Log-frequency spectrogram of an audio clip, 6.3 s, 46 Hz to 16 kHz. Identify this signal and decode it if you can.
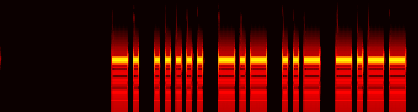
Morse code, heard as a keyed tone, about 15 wpm, 700 Hz. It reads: N5KUY
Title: USA Call Signs - 5 Characters - Repeated 3x - 15wpm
